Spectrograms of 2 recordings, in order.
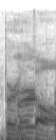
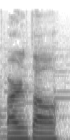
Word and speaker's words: Bernthal: To I like John Bethany. I think I said it right. – You mean Bernthal? – Bernthal.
